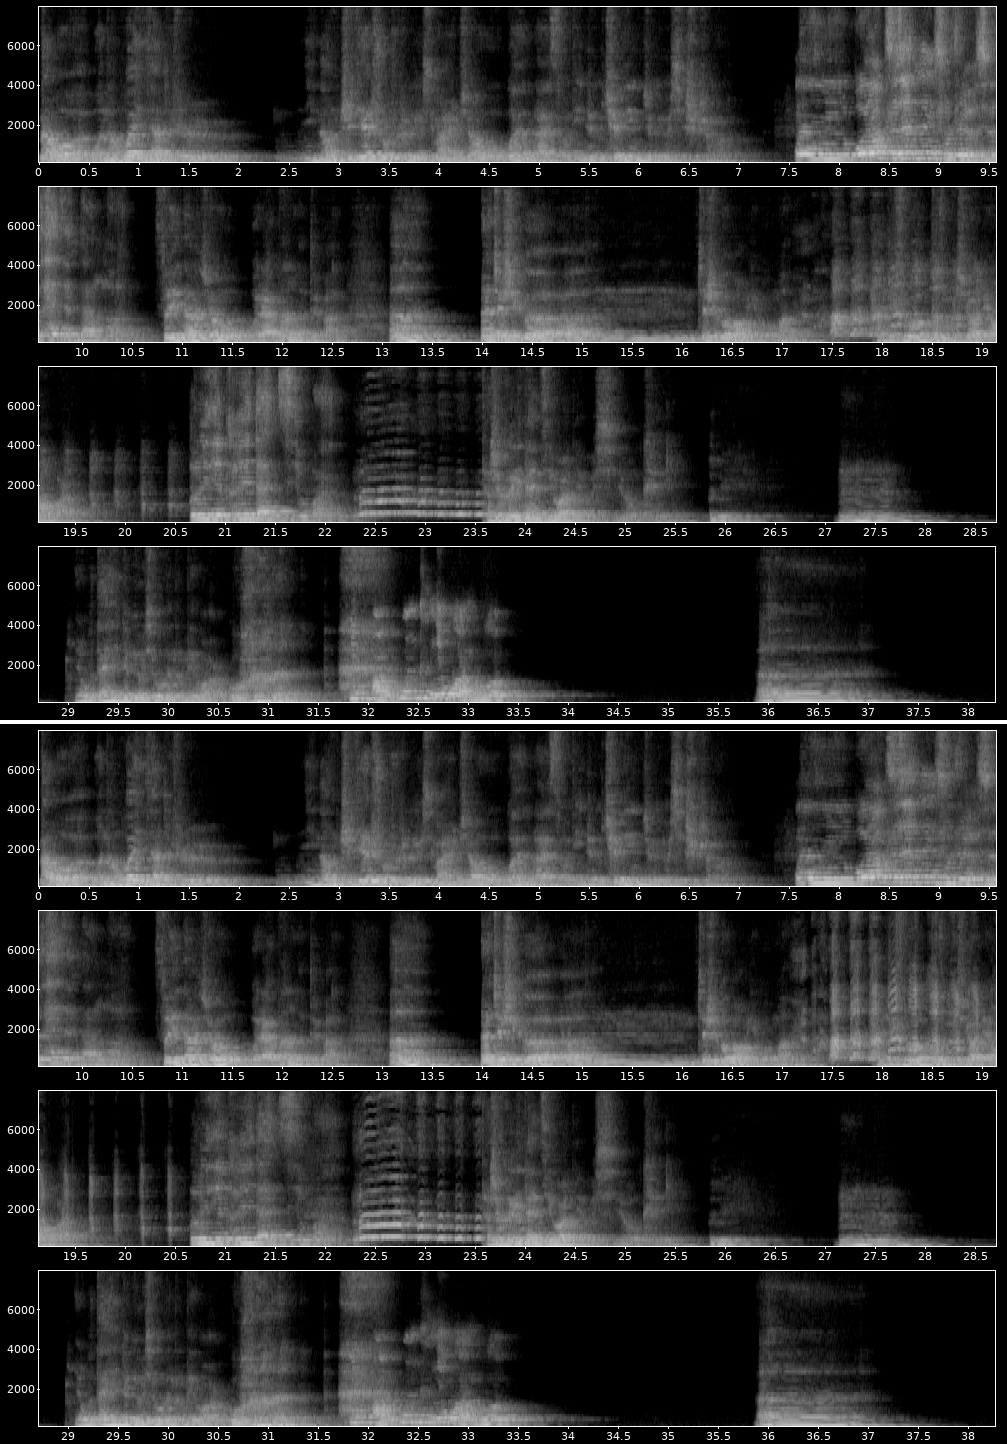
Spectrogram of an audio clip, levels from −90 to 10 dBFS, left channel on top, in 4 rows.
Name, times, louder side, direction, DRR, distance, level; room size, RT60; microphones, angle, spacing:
voice 1, 0.0-2.0 2.4-6.9 10.8-13.4 14.0-17.1 17.9-19.5 23.6-25.5 27.1-27.7 29.1-31.3 31.7-32.2 35.9-36.9, right 1 dB, 10° right, -5 dB, 1.0 m, -24 dB
voice 2, 7.6-10.5 13.1-13.3 20.6-22.1 25.8-26.0 31.8-33.4, left 1 dB, 65° left, 2 dB, 0.6 m, -22 dB
sound 1, 17.1-20.5 20.8-20.9 21.1-21.2 22.1-24.3, right 5 dB, 75° right, 0.4 m, -31 dB
4.4 x 2.1 x 4.3 m, 0.96 s
head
